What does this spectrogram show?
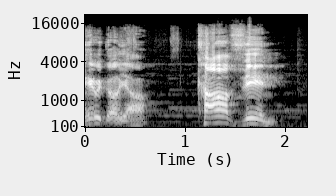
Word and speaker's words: Kvaan: here we go y'all kavvin Kavin is the name of the band that's how you pronounce it there listener ha ha Finn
